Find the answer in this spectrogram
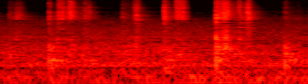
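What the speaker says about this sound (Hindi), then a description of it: "लगातार चलाते हुए भूनेंगे।" A spoon stirs coriander roasting in ghee in a metal pan, giving close, bright scrapes and clinks in short bursts of three or four strokes, with no voices.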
